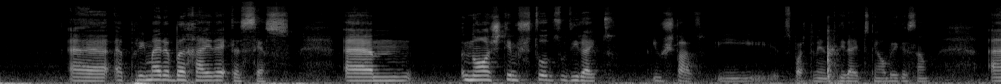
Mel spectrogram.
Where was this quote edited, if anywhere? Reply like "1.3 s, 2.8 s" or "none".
1.1 s, 2.3 s, 6.5 s, 8.4 s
